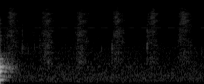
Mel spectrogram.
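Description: Stiff-bristled Lunar Blender brush dry-brushing paint onto a painted wooden surface: faint scratchy rubbing in short repeated strokes, about three a second.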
